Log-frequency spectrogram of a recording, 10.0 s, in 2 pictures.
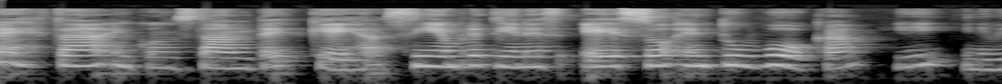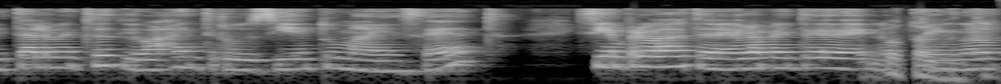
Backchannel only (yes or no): yes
